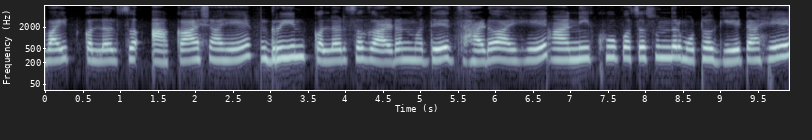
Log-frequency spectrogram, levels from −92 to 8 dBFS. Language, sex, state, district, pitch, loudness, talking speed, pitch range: Marathi, female, Maharashtra, Pune, 245 Hz, -15 LUFS, 110 wpm, 235-270 Hz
